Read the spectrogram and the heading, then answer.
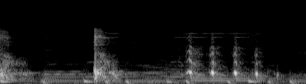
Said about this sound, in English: Only time I get up is to go out to the mailbox, wait for the mailman, and then when he gets there, I cough on him.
